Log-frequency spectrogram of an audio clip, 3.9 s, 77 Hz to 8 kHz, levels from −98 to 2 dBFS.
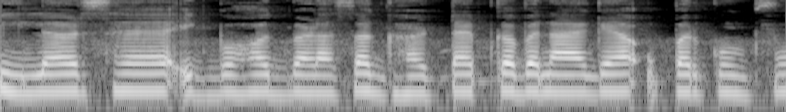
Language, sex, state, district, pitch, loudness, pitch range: Hindi, female, Maharashtra, Washim, 185 Hz, -18 LUFS, 180-190 Hz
